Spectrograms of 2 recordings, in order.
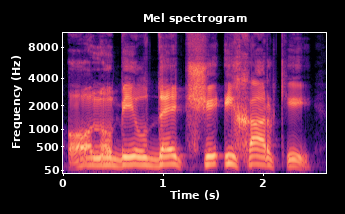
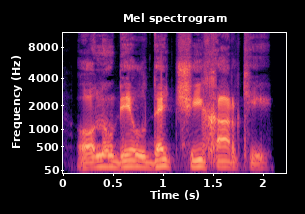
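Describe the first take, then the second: First: Slow, louder insistence; stubborn insisting. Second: Slow dull repetition; stubborn, flat insistence. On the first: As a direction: hammer the same words. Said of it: "Ганс твердил одно". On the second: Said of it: "повторил тупо, упрямо". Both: A narrator's reading.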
